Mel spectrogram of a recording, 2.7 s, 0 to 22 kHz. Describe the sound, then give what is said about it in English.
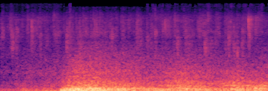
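A September storm: steady rain hisses while a deep roll of thunder surges in abruptly and rumbles on, heavy and low, with no voices. “After the heat of August had passed, the following week drew in September storms to drum the cumulus sky. Amid lightnings and great volumes of tumbling air, for 4 days the air in the loft shook.”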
